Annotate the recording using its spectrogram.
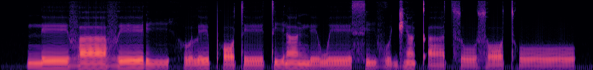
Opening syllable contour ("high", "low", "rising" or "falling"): low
